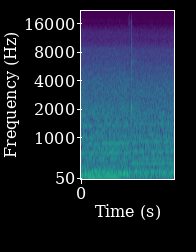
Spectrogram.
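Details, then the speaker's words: Manual Maserati GranTurismo with an apparently new radiator and a loud exhaust, possibly a Milltek. A steady airy fan rush with a low hum doesn't change speed: the cooling fan runs constantly. The owner suspects an air lock; cause unconfirmed. "um which looks like it's had a new radiator it's constantly on i'm wondering whether it's like an air lock or something but he's constantly on"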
